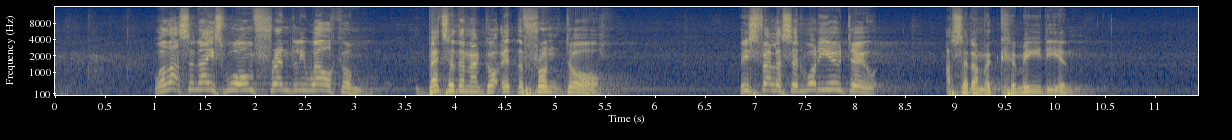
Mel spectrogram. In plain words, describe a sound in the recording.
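A middle-aged man speaks with animation through a microphone and loudspeakers.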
